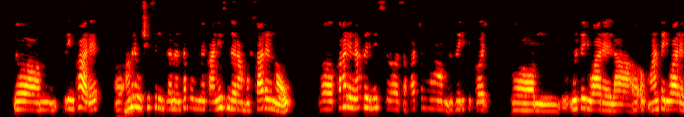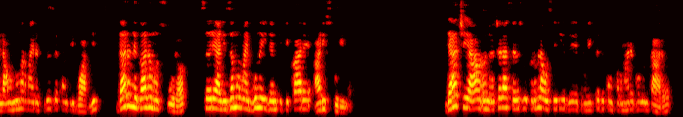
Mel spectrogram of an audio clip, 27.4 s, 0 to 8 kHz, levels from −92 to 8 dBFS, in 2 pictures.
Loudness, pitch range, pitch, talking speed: -25 LUFS, 205-350 Hz, 230 Hz, 115 wpm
